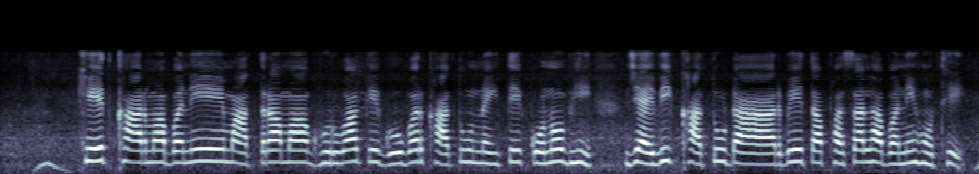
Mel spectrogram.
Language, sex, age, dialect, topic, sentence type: Chhattisgarhi, female, 25-30, Western/Budati/Khatahi, agriculture, statement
